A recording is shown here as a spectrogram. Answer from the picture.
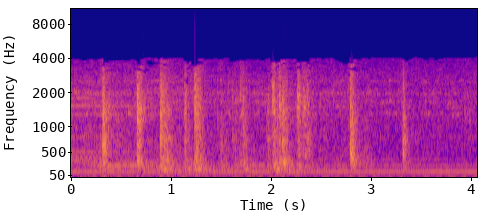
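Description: Radio-drama sound effect of about eight uneven knocks or thuds, in two loose groups, over the steady low hum of an old broadcast recording.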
